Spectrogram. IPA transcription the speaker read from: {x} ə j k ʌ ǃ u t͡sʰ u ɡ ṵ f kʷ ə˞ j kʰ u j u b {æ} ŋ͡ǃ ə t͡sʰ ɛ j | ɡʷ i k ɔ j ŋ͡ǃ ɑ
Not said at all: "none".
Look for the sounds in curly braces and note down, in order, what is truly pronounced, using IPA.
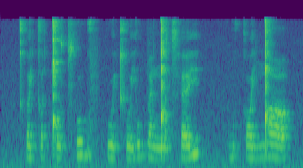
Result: kʰ, æ

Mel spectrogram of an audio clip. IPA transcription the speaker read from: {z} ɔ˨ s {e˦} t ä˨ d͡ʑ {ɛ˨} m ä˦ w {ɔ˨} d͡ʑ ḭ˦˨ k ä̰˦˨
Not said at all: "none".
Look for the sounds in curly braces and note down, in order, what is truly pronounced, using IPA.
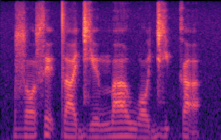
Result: z, ḛ˦˨, e˨, ɔ˨

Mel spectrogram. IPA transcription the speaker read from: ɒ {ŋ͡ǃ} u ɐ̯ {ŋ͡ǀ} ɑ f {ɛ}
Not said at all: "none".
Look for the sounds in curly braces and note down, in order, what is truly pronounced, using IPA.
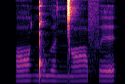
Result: ŋ͡ǃ, ŋ͡ǀ, ɛ

